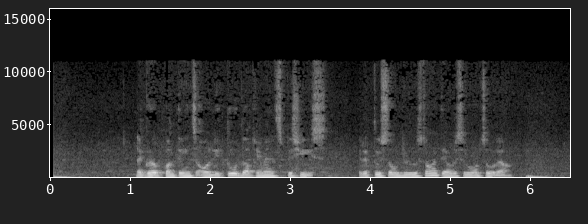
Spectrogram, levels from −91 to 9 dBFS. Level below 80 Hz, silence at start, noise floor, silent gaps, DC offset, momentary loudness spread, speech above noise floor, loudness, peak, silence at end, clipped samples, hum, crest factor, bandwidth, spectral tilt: -44 dBFS; 0.05 s; -50 dBFS; none; under 0.1%; 19 LU; 33 dB; -19 LUFS; -2 dBFS; 0.35 s; under 0.1%; none; 16 dB; 11.5 kHz; -7.5 dB/octave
